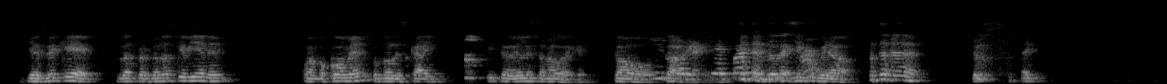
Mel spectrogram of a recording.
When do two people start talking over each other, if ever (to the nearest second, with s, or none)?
6 s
